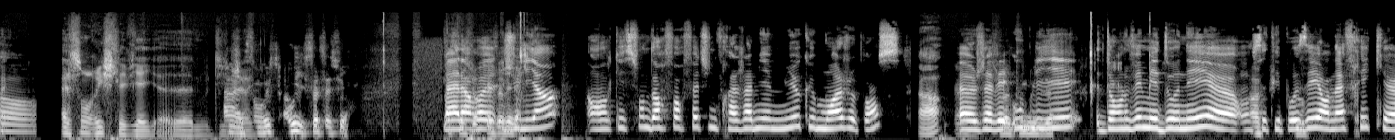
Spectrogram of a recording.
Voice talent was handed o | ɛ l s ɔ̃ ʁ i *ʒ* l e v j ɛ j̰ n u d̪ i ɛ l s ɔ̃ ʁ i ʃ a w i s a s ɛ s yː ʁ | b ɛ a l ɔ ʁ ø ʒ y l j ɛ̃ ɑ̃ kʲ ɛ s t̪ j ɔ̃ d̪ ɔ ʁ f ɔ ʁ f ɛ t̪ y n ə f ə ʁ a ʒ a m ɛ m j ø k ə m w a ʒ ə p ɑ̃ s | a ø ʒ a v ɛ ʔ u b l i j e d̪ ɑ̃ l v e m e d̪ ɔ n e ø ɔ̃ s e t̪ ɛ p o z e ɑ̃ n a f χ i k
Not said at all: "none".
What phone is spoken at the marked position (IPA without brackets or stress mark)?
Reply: ʃ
